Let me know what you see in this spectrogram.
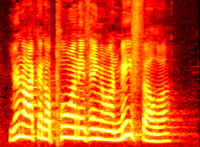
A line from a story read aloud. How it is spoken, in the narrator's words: I said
